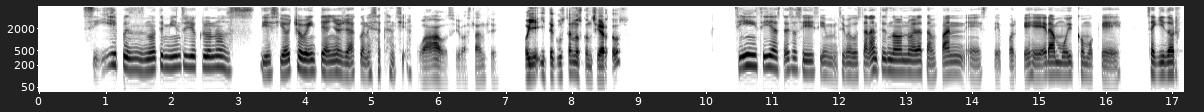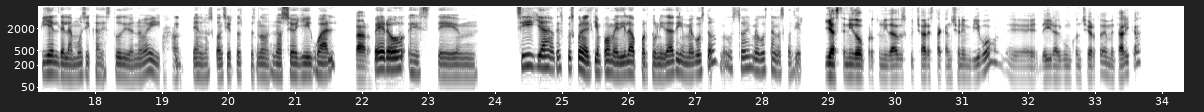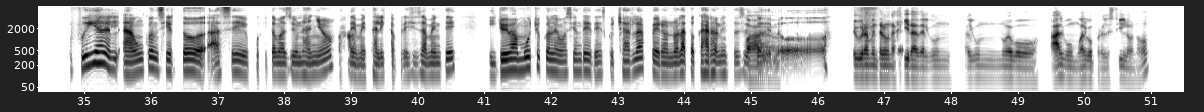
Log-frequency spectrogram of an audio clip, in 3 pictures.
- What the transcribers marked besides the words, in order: chuckle; tapping; chuckle; unintelligible speech; other background noise
- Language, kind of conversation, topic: Spanish, podcast, ¿Cuál es tu canción favorita y por qué te conmueve tanto?
- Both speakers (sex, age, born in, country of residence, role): male, 20-24, Mexico, Mexico, guest; male, 35-39, Mexico, Poland, host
